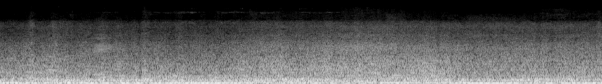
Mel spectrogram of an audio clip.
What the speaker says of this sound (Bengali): এটা DMU, অর্থাৎ এটা ডিজেলেই চলছে।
